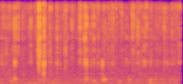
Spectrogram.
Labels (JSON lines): {"label": "ambient", "recorder": "HydroMoth"}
